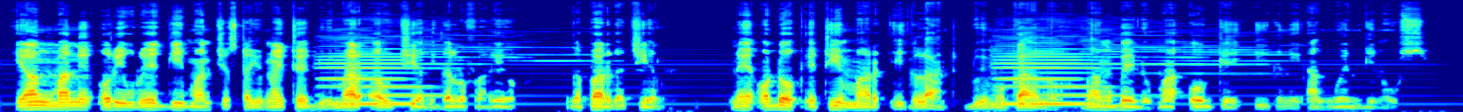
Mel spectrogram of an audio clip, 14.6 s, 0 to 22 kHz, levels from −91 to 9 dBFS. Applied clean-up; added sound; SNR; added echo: classical method spectral subtraction.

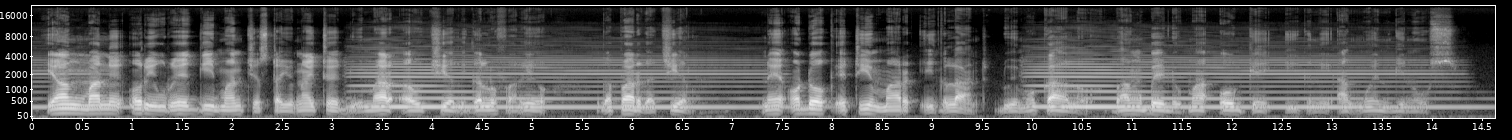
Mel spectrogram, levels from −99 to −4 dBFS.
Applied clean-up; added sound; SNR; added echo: none; Bowed string instrument; 7 dB; none.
